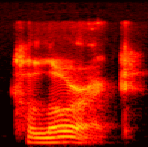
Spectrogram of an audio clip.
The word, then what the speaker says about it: caloric: lot of these words like calorie calorie first syllable stressed but if we turn it into an adjective we end up with caloric caloric and this change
